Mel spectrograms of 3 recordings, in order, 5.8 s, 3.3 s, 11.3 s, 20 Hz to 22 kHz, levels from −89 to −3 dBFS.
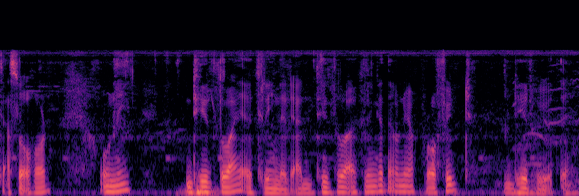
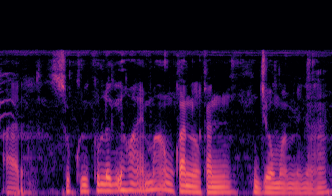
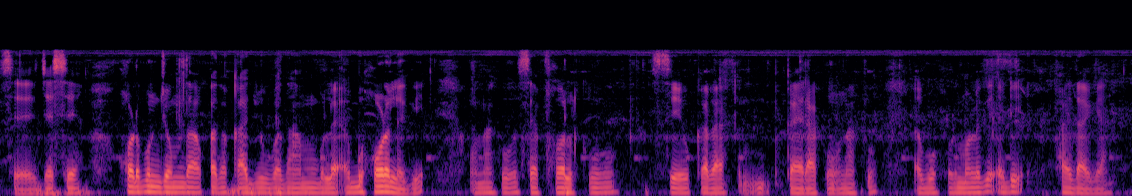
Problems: none marked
